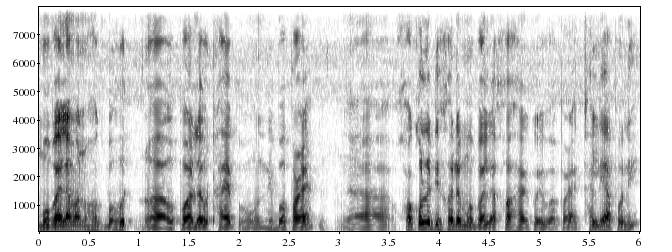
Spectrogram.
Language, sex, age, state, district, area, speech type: Assamese, male, 18-30, Assam, Nagaon, rural, spontaneous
